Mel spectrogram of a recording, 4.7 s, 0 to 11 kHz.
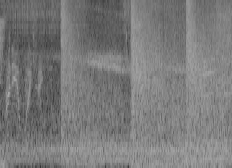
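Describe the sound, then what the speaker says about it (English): Mortar fire and battle noise in the video game Company of Heroes 2: a continuous dense rumble broken by three sudden loud booming impacts about a second apart, with a voice briefly heard at the start. "Air recons here, allowing the mortar and plate to fire down."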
